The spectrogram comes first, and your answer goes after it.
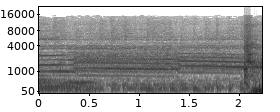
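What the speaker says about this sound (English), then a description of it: "Hey, I heard screaming." A sustained scream rings out in the video game Danganronpa, loud and continuous over a droning music bed, with a sharp burst at the very end.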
